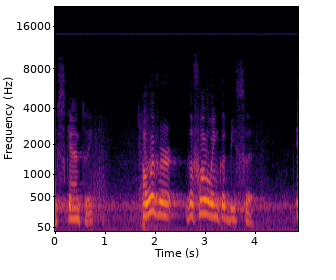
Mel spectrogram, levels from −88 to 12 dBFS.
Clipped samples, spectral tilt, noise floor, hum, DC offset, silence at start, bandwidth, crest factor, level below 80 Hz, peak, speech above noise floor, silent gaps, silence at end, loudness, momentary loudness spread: under 0.1%; -9.5 dB/octave; -49 dBFS; none; under 0.1%; 0 s; 14.5 kHz; 14 dB; -56 dBFS; -10 dBFS; 26 dB; none; 0 s; -24 LUFS; 15 LU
